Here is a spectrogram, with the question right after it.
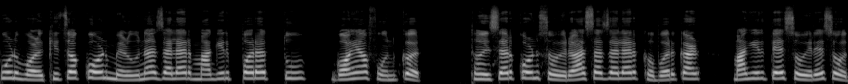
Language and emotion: Goan Konkani, neutral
